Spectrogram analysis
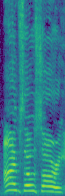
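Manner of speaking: high, loud, slow mock sympathy; overdone condescending sorry, imitating strangers; loud obnoxious pity. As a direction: drag out the fake pity, loud and syrupy. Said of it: "they talk like that. It's loud and obnoxiously done".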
